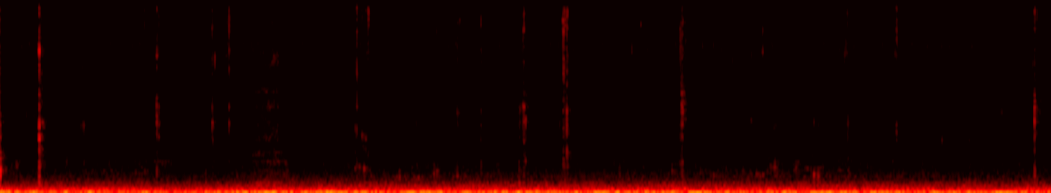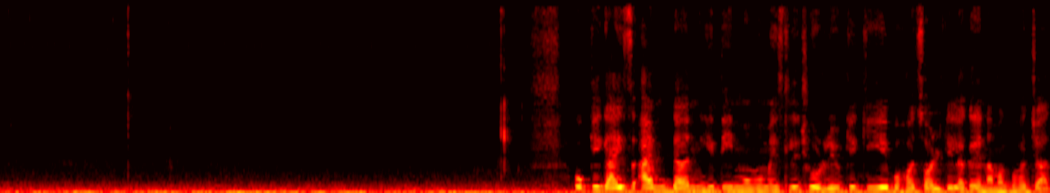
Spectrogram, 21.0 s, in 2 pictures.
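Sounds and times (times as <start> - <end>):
wet mouth chewing clicks: 0.0 - 2.7, 3.3 - 12.4, 14.8 - 15.8
low hum: 0.0 - 21.0.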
